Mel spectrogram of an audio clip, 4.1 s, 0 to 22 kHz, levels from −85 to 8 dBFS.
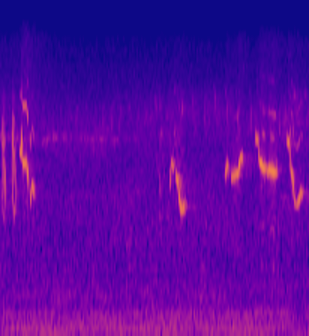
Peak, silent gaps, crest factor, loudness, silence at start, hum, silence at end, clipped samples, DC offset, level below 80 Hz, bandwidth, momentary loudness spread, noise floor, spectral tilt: -14 dBFS; none; 16 dB; -25 LUFS; 0 s; none; 0 s; under 0.1%; under 0.1%; -56 dBFS; 16.5 kHz; 26 LU; -48 dBFS; 0 dB/octave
